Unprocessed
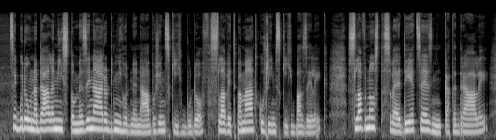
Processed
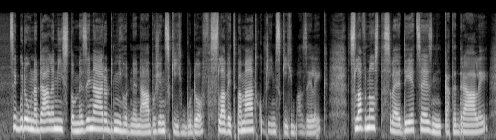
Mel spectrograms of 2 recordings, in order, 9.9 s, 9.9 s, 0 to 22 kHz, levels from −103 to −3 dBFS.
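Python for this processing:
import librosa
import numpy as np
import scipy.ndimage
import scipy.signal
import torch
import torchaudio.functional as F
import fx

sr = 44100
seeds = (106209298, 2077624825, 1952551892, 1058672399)

p1 = fx.rider(x, sr, range_db=5, speed_s=2.0)
p2 = x + (p1 * librosa.db_to_amplitude(1.0))
y = fx.auto_swell(p2, sr, attack_ms=378.0, at=(4.85, 7.02))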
